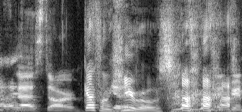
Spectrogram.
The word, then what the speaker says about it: Pasdar: And also you got Adrian Pasnero. How you say his name? Oh, Adrian Pasdar.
